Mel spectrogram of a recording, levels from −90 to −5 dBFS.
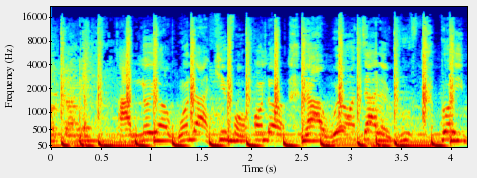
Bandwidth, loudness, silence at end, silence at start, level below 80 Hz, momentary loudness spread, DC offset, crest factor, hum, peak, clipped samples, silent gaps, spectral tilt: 17 kHz; -12 LUFS; 0 s; 0 s; -14 dBFS; 1 LU; under 0.1%; 10 dB; none; 0 dBFS; under 0.1%; none; -5.5 dB/octave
